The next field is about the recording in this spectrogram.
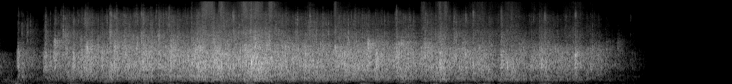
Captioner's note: applause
